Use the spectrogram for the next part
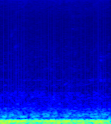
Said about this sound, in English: The machine rotates.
